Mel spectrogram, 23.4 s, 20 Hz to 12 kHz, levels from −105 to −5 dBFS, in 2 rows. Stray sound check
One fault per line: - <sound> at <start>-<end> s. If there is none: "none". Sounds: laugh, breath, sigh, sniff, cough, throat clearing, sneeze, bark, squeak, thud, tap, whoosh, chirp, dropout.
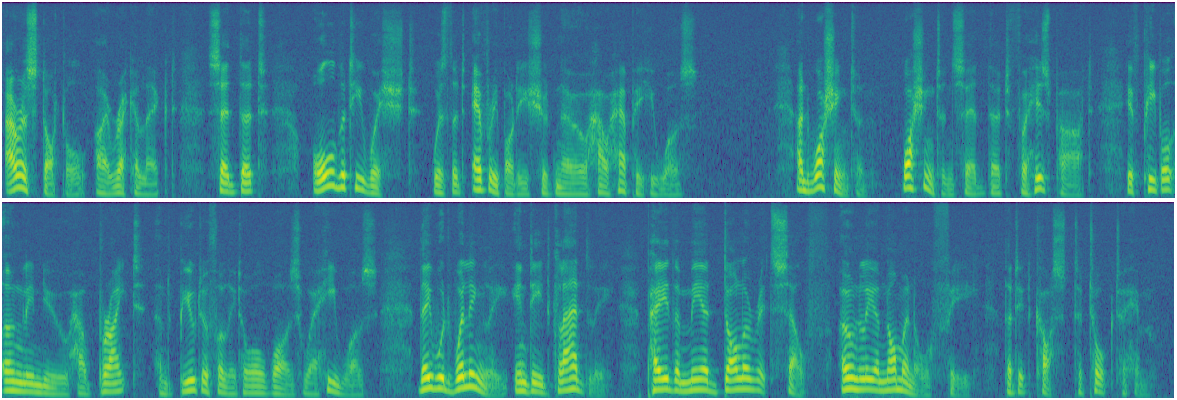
none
